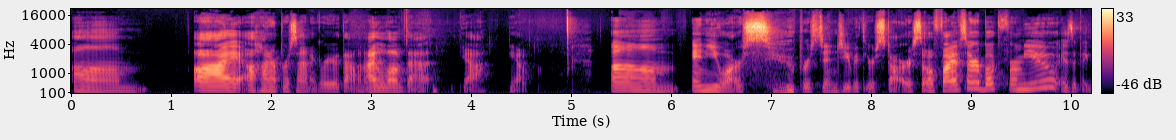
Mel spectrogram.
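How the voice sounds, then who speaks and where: A woman with an American accent and a medium-pitched voice of bright, sharp tone speaks at a moderate pace with ordinary pitch variation and big swings in loudness, on a very clean recording with a silent background. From US Midwest, northwest Indiana. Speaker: podcast host. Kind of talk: casual chat. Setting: recorded in a room together with guest.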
